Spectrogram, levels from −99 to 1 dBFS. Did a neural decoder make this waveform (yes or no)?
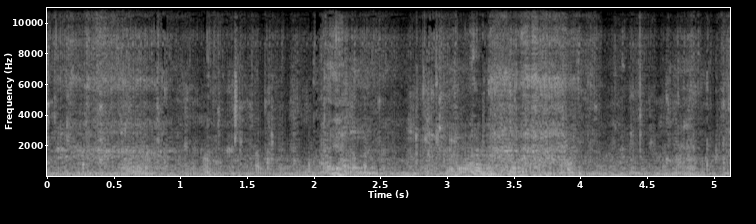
yes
